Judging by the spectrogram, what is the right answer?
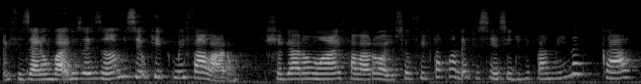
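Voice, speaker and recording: A woman's voice: high-pitched, fast, pushed and bright. Woman telling a personal testimony. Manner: conversational, often asks the listener "né?". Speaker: mother telling her baby's story. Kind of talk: personal faith testimony, casual storytelling.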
